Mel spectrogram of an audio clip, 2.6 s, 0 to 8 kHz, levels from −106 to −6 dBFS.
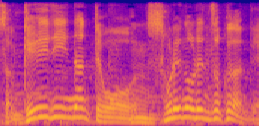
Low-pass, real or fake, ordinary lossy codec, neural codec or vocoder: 7.2 kHz; fake; none; vocoder, 44.1 kHz, 128 mel bands every 512 samples, BigVGAN v2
